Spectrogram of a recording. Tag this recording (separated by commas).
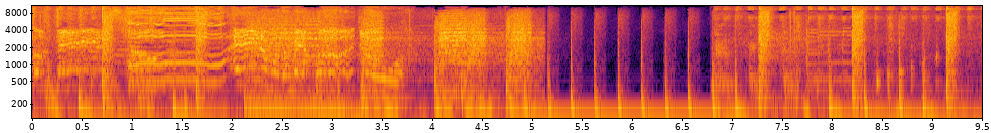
Music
